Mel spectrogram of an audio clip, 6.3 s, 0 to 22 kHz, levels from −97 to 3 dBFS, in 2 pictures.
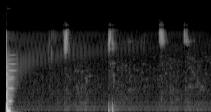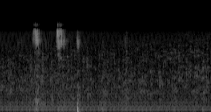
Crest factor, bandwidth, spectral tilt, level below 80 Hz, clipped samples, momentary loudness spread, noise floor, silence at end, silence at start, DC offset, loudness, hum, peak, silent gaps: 32 dB; 9.2 kHz; -4.5 dB/octave; -38 dBFS; under 0.1%; 21 LU; -65 dBFS; 2.25 s; 0.1 s; under 0.1%; -35 LUFS; 50 Hz at -65 dBFS; -2 dBFS; none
